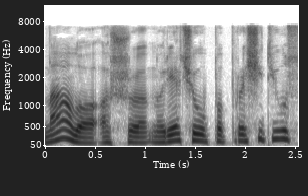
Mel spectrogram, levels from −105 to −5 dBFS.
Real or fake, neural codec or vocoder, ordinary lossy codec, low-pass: real; none; MP3, 64 kbps; 7.2 kHz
